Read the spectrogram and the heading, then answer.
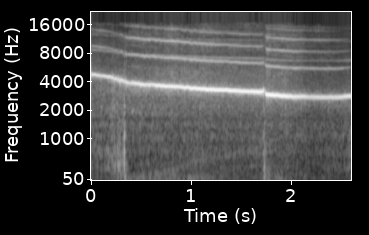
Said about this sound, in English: It sounds strangely like a bottle rocket.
